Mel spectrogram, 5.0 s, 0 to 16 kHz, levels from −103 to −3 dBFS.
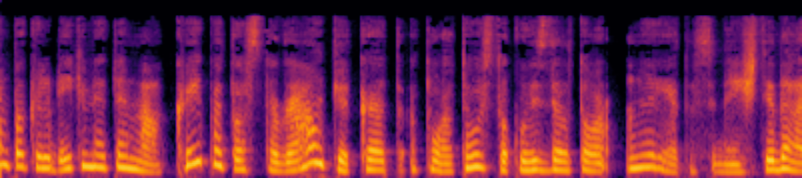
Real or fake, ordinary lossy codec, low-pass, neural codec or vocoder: fake; MP3, 48 kbps; 14.4 kHz; codec, 44.1 kHz, 2.6 kbps, DAC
